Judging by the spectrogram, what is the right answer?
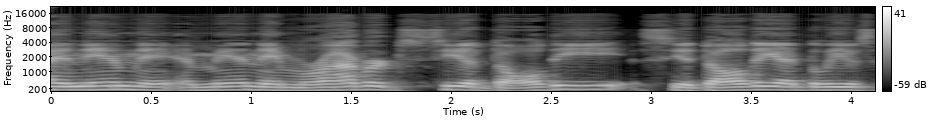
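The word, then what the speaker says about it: Cialdini: Cialdaldi, I believe is how you pronounce it, and he's a professor out in California.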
